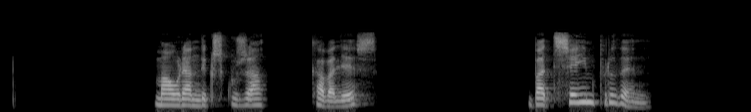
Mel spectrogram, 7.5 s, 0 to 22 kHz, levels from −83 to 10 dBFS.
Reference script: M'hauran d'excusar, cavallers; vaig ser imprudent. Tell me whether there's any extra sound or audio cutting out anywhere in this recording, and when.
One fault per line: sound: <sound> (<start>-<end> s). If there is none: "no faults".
no faults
